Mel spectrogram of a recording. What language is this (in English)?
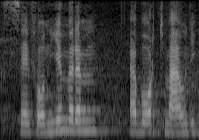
Swiss German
